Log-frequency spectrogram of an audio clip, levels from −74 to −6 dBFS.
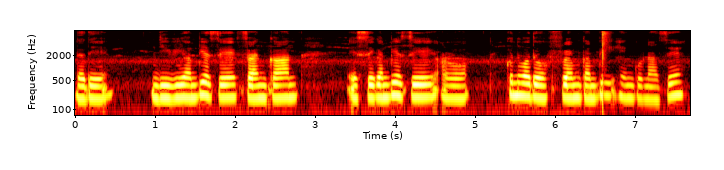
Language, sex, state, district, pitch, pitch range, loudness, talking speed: Nagamese, female, Nagaland, Dimapur, 195 Hz, 185-210 Hz, -18 LUFS, 165 wpm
